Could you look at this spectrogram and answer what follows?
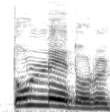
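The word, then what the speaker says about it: Toledo: 그 서코투족들이 그러니까 AD 4세기에 똘레도를 중심으로 한 300년 정도 통치를 하게 됩니다. 저게 이제 톨레도라고 적어놨습니다만 서코토 왕국의 천혜의 요소 톨레도라고 적었는데요. 저희가 똘레도 이제 T 발음을 좀 굉장히 아주 세게 하죠.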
